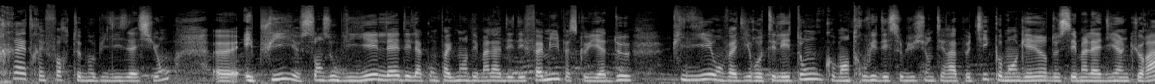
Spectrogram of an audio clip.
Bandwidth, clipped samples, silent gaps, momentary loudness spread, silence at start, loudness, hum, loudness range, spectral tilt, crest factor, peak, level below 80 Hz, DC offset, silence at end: 17 kHz; under 0.1%; none; 7 LU; 0 s; -19 LUFS; none; 1 LU; -4.5 dB/octave; 16 dB; -2 dBFS; -44 dBFS; under 0.1%; 0 s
